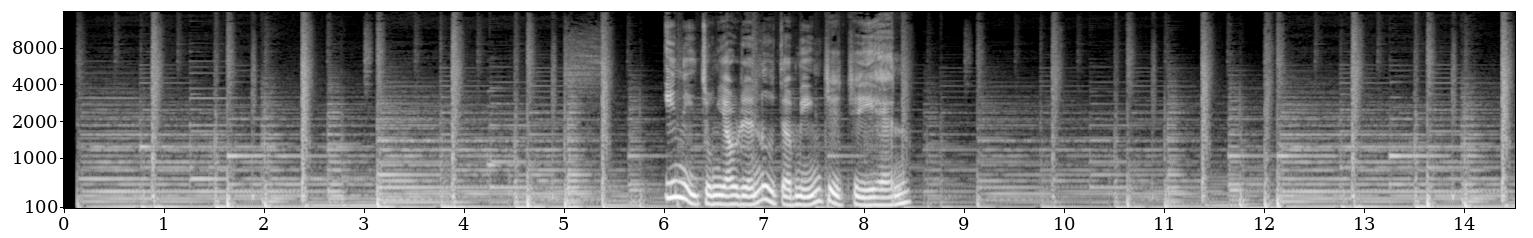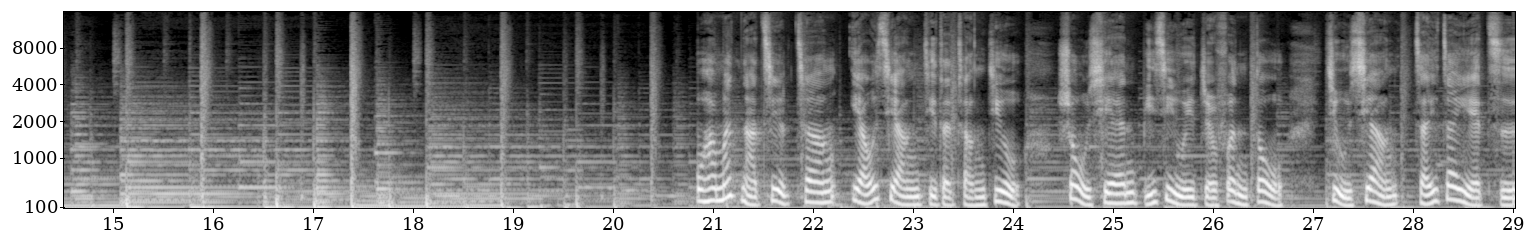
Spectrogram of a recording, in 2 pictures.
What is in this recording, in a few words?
Mandarin quote; Kata Bijak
